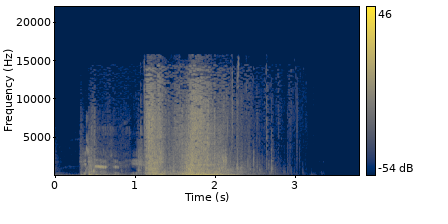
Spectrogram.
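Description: A heavy metal structure crashes down with a loud clatter.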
